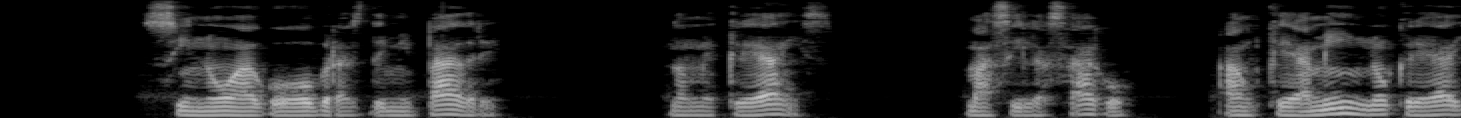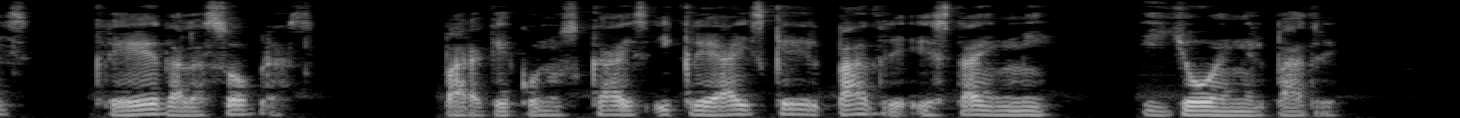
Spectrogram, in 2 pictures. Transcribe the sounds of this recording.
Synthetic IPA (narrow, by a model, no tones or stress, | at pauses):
sino̞aɣo̞oβɾʔazðe̞mipaðɾe̞̰ | no̞me̞kɾe̞ajs | masilasaɣo̞ | a̰wŋke̞amino̞kɾe̞ajs | kɾe̞eðalaso̞βɾas | pa̰ɾʔake̞ko̞no̞skajsikɾe̞ajske̞ːlpaðɾḛʔest̪aeŋmiː | ʝo̞eŋe̞lpaðɾe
